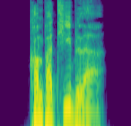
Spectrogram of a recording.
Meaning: 1. comparative degree of kompatibel 2. inflection of kompatibel: strong/mixed nominative masculine singular 3. inflection of kompatibel: strong genitive/dative feminine singular
- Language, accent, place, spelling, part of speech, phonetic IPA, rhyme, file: German, Germany, Berlin, kompatibler, adjective, [kɔmpaˈtiːblɐ], -iːblɐ, De-kompatibler.ogg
